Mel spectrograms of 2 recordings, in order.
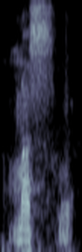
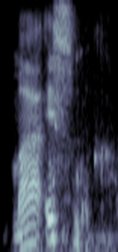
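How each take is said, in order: First: The two words are run together into one word. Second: The two words are kept apart as separate words.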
